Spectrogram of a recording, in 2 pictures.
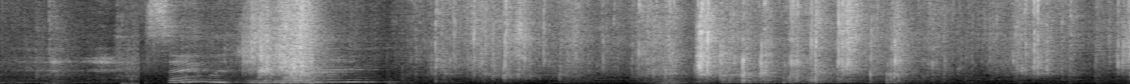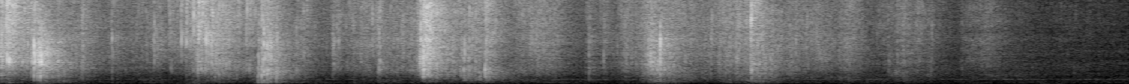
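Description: A plastic bag rustles and crinkles as clothes are handled.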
